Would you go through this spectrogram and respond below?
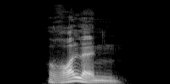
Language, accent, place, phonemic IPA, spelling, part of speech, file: German, Germany, Berlin, /ˈʁɔlən/, Rollen, noun, De-Rollen.ogg
- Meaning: 1. plural of Rolle 2. scroll lock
